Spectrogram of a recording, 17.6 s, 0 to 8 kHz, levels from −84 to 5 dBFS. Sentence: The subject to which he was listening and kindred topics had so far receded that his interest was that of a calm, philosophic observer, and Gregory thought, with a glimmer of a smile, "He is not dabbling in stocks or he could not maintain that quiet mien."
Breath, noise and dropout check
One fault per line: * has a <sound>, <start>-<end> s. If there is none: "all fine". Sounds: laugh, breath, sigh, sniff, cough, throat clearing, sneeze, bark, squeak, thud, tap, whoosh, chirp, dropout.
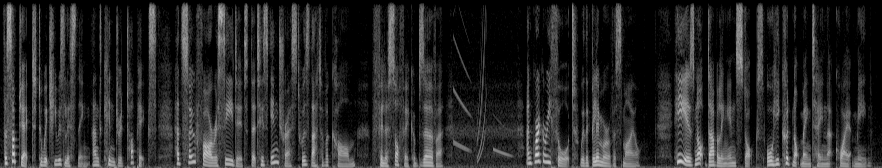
* has a chirp, 9.1-10.3 s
